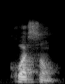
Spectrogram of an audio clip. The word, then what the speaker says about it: croissant: Croissant is the correct pronunciation. Le croissant.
